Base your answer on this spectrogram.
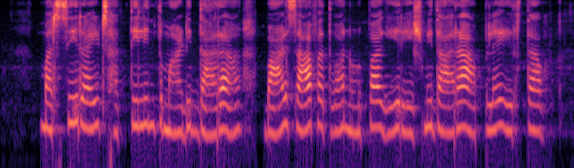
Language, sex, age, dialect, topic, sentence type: Kannada, female, 18-24, Northeastern, agriculture, statement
